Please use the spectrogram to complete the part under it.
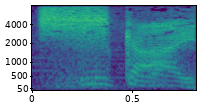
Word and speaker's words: Skype: Esto también Lucía lo sabrá porque en inglés la S, cuando va a S al principio, nosotros tendemos los españoles a pronunciarla con E. – Claro, Skype. – Claro. – Pues no. Es una S fluida. Es Skype.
